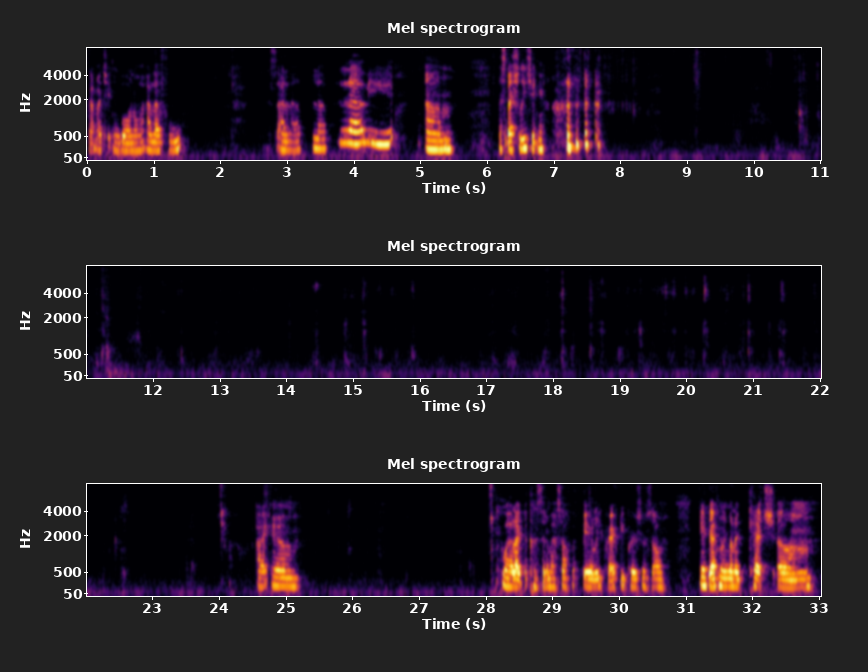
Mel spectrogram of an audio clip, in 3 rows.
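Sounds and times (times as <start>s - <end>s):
crunchy bite crackle: 7.6s - 16.1s
close-up chewing with crunches: 7.6s - 24.6s, 25.5s - 27.0s.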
